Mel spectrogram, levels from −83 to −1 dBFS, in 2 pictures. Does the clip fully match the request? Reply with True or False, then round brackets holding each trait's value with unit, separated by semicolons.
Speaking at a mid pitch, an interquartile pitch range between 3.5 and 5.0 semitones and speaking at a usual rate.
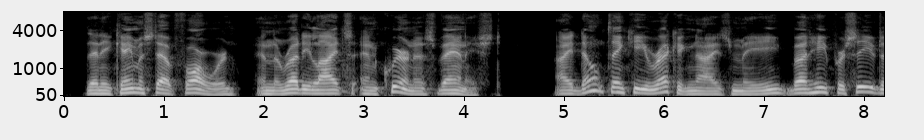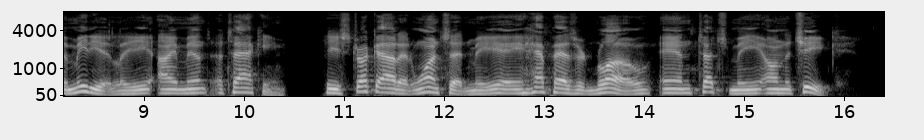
False (130 Hz; 4.3 semitones; 155 wpm)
